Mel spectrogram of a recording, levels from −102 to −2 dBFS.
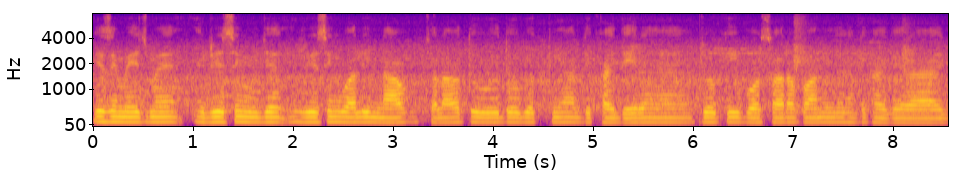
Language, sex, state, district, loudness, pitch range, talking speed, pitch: Hindi, male, Bihar, Sitamarhi, -17 LUFS, 120-130 Hz, 160 wpm, 125 Hz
